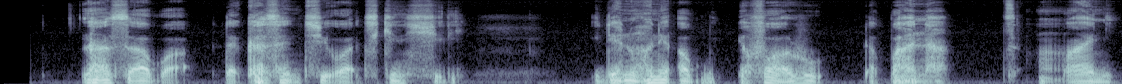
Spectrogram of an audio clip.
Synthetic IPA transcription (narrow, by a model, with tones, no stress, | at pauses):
naː˦saː˦ba̰˨ | d̥a˨kʰɐ˦sɐ˨nt͡ʃeː˦wa̰ː˨t͡ʃɪ̥˦kʲɪ˦nʃɪ˦ɽḭː˦ | ʔɪ˨dɐ˦nwɐ˦ni˦ʔa˨bu˨jaː˦ɸaː˨ɽuː˦ | da˨baː˦na˨ | sʼɐ̥˨mːaː˦niː˨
